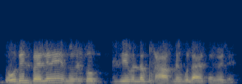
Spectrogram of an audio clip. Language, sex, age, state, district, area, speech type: Hindi, male, 18-30, Rajasthan, Jaipur, urban, conversation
